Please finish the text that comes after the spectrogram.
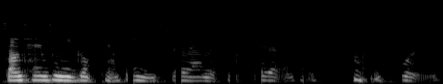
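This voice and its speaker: A woman in her twenties reading a picture book aloud like a teacher, expressively, pausing to put simple questions and explanations to young children. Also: lowish voice, level tone, narrow, tinny audio, a little hiss or hum. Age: 20s. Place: small classroom, indoors.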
